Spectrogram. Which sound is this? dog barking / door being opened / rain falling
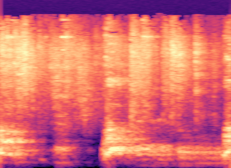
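dog barking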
